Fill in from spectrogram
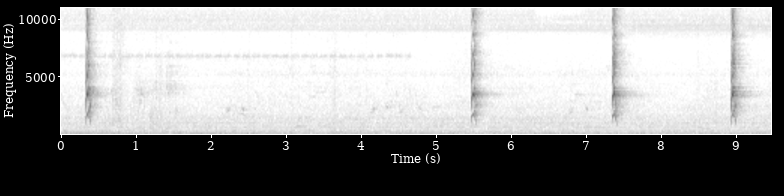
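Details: Woodpecker pecking: four sharp, dry knocks at uneven intervals over ten seconds, each a crisp bright tap with a short ringing tail, against a quiet hiss and a faint steady high tone.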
